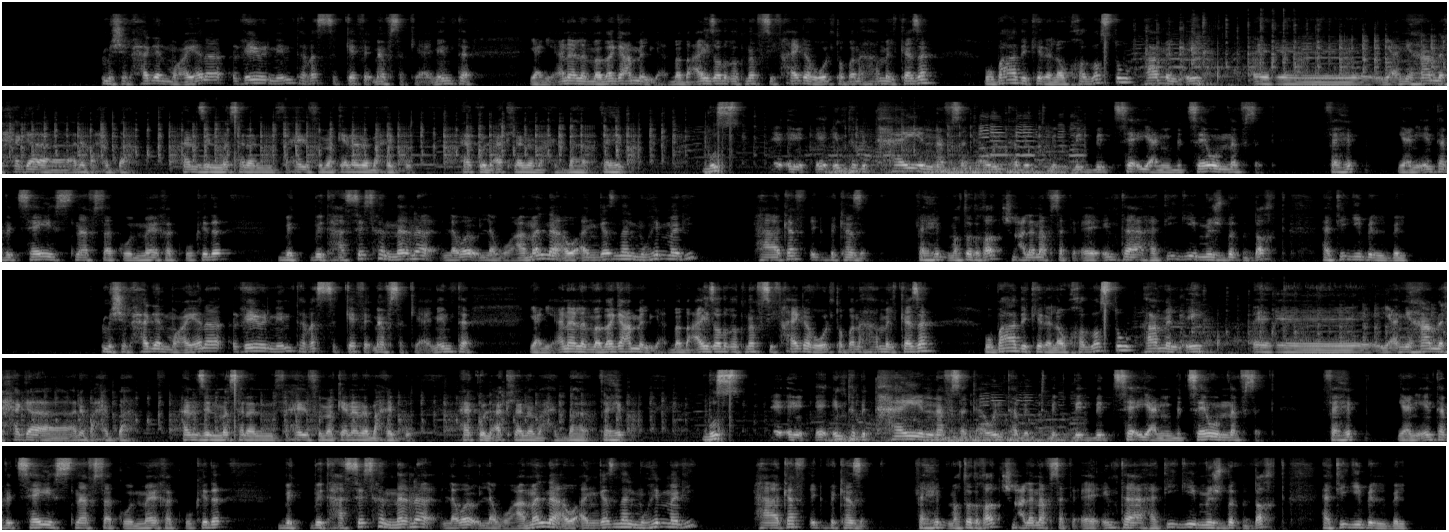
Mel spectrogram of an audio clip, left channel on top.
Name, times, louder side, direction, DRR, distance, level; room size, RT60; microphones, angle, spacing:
voice 1, 1.0-9.4 9.6-12.1 12.5-15.8 16.2-18.6 19.0-20.7 21.5-21.8 22.1-27.1 27.7-28.0 28.4-31.3 31.7-35.9 36.4-37.6 38.0-42.9, right 2 dB, 30° right, 0.4 m, -29 dB
sound 1, 11.2-25.3, left 4 dB, 35° left, 0.5 m, -41 dB
2.1 x 2.0 x 3.4 m
head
